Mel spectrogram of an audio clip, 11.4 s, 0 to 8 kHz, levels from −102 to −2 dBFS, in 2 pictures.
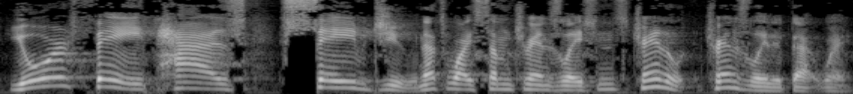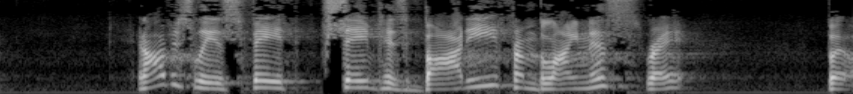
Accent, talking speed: American, 130 wpm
